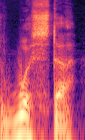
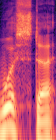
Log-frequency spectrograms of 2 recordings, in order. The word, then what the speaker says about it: Worcester: pronounced wer it's spelled War sester but it's pronounced Worcester as someone living in Worcester England I've been able to impress my friends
